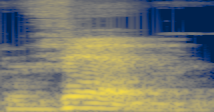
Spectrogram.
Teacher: উপরের দাঁত, নিচের ঠোঁট, ভি।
